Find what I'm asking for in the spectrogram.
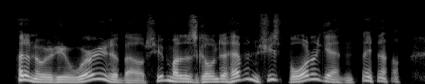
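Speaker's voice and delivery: put-on very thick, heavy Welsh accent, high and sing-song. Retell what he told you after you waited anxiously outside your mother's house, in a very thick Welsh accent. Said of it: "in his very thick Welsh accent".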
